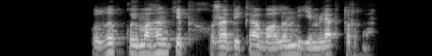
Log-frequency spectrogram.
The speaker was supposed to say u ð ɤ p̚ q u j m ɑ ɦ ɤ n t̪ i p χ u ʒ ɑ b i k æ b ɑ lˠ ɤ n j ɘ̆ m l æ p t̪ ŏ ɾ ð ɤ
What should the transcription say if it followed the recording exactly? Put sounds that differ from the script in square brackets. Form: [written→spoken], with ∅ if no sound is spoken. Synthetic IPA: u ð ɤ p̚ q u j m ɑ ɦ ɤ n t̪ i p χ u ʒ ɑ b i k æ b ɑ lˠ ɤ n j ɘ̆ m l æ p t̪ ŏ ɾ ð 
